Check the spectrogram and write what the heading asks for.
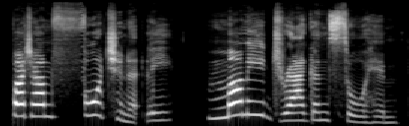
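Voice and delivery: usual speaking voice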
